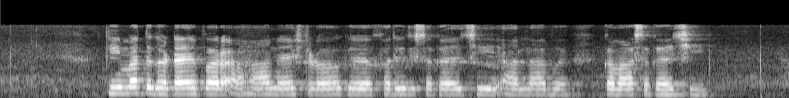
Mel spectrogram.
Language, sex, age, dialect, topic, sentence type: Maithili, male, 25-30, Eastern / Thethi, banking, statement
